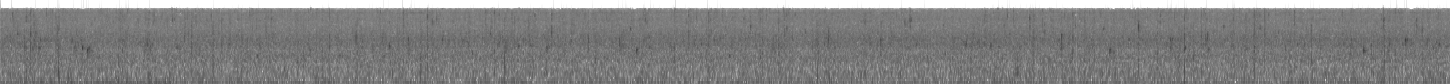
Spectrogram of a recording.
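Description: Steady rain falling on a jangdokdae of Korean onggi earthenware jars and their lids: an even wash of rain with a dense, irregular patter of single drops ticking on the clay.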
